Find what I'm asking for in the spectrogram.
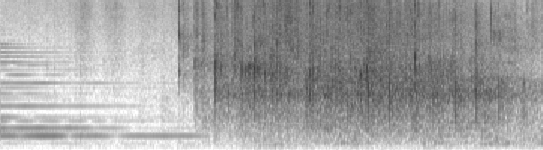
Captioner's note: applause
